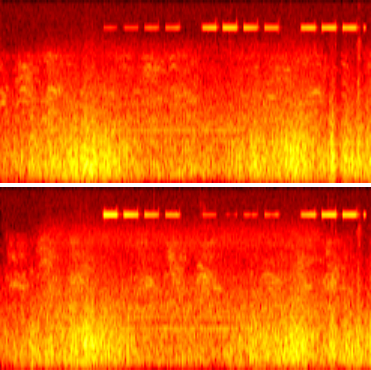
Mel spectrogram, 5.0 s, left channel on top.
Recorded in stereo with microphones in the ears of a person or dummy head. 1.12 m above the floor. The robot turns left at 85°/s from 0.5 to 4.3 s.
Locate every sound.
1.4 s an alarm clock: 95° right; by 4.9 s 15° left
